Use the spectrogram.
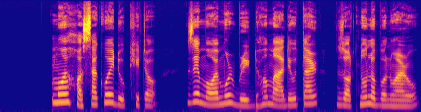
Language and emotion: Assamese, sad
